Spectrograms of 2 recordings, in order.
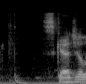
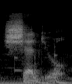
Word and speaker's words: schedule: things word um schedule schedule it is American English but all the British English speakers and a lot of my students say schedule yeah yeah the British influence is super super strong here it's also there's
